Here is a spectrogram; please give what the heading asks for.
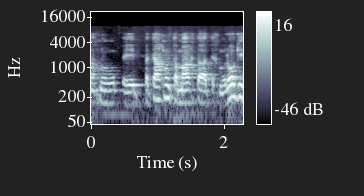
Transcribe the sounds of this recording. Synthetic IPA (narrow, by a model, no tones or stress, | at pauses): aχnuepat̪eaχnuet̪amaʁt̪at̪e̞χno̞lo̞ɡi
